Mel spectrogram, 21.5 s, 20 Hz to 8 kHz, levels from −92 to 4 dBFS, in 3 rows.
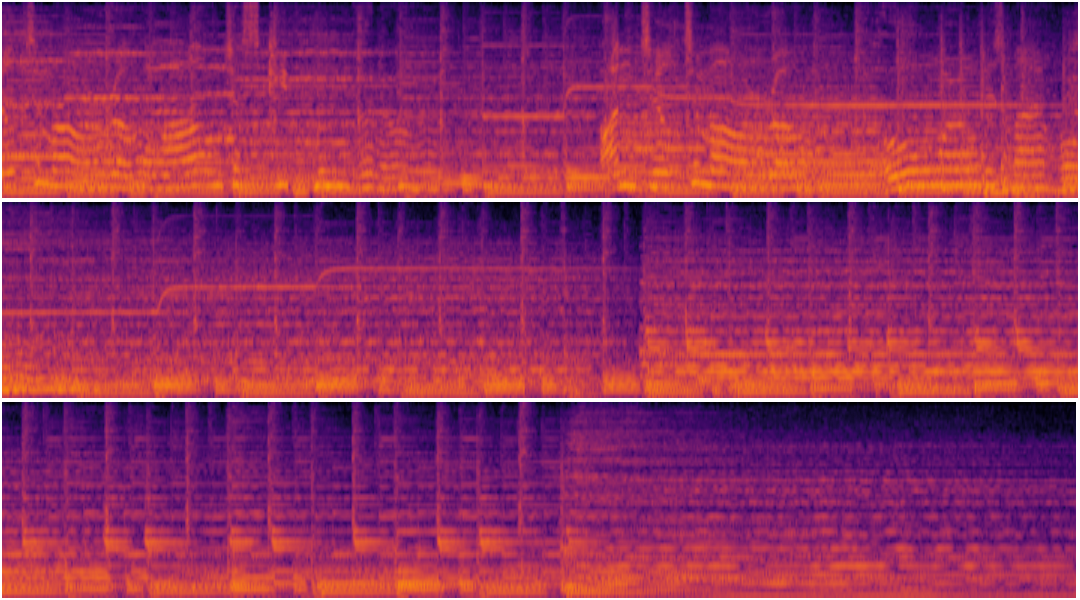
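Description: No technical faults can be heard anywhere in this recording.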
